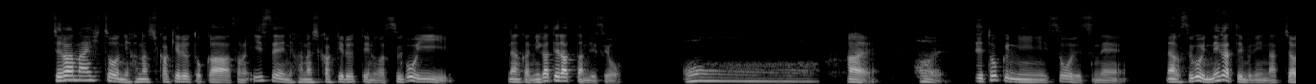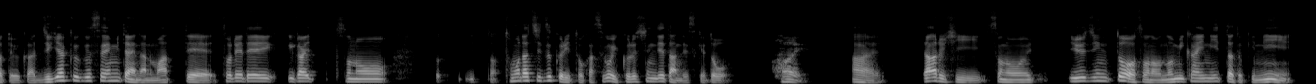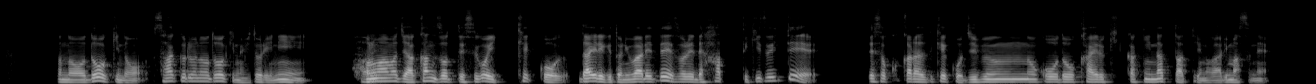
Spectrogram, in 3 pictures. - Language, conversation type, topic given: Japanese, podcast, 誰かの一言で人生の進む道が変わったことはありますか？
- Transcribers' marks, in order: "知らない" said as "ちらない"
